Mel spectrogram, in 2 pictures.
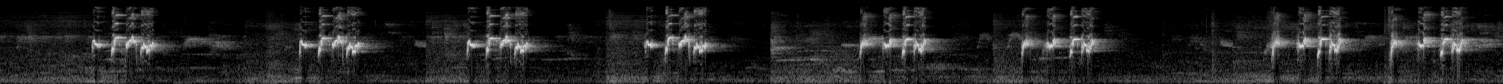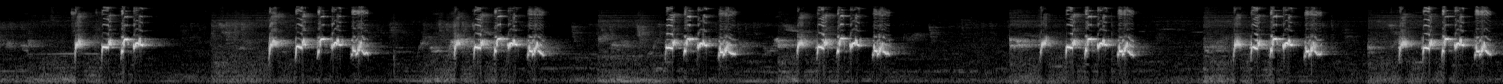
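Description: Red-whiskered bulbul singing: loud, short song phrases repeated over and over, about one every two seconds.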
